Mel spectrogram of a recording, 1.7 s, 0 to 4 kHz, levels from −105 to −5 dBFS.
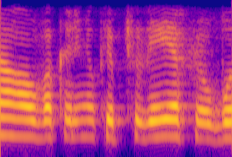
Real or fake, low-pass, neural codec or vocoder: fake; 3.6 kHz; codec, 16 kHz, 1 kbps, X-Codec, WavLM features, trained on Multilingual LibriSpeech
